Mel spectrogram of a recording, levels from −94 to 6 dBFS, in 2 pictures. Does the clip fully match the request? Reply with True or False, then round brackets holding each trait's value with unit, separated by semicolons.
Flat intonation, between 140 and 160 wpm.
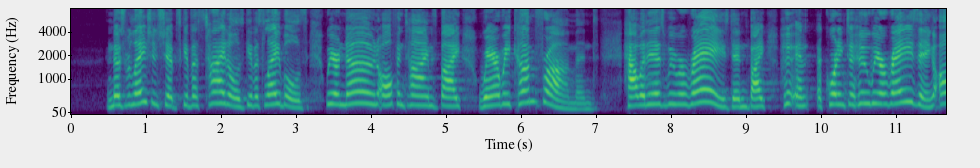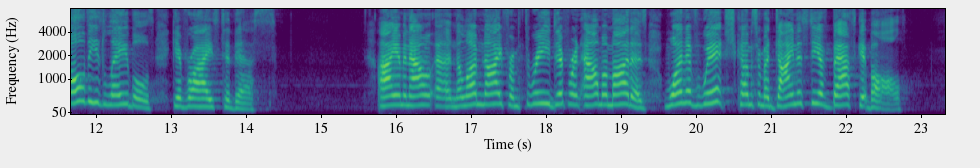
False (3.6 semitones; 155 wpm)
